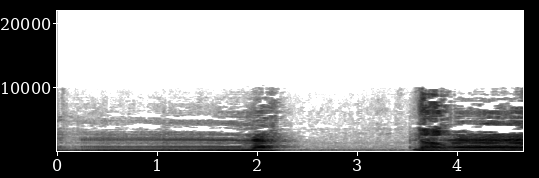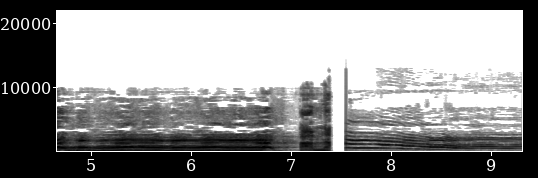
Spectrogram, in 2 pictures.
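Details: Husky talking in a deep, grumbling voice: a rising moan, a pause, then a long wavering growl-howl that ends in a higher falling whine.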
